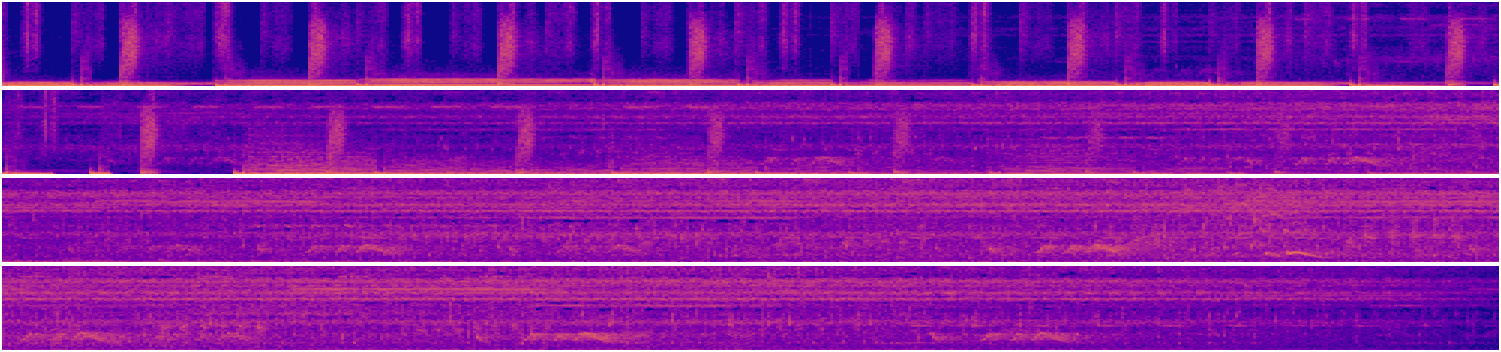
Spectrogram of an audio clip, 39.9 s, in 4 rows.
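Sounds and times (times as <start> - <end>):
steady high hiss: 9.6 - 39.4
brook trickling: 10.2 - 39.9
bird calling: 15.0 - 16.4, 26.6 - 29.1.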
